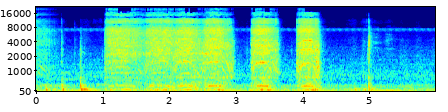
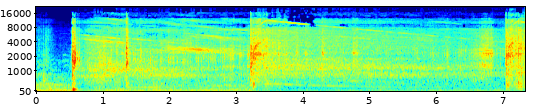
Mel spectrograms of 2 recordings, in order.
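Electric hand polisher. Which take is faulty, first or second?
second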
